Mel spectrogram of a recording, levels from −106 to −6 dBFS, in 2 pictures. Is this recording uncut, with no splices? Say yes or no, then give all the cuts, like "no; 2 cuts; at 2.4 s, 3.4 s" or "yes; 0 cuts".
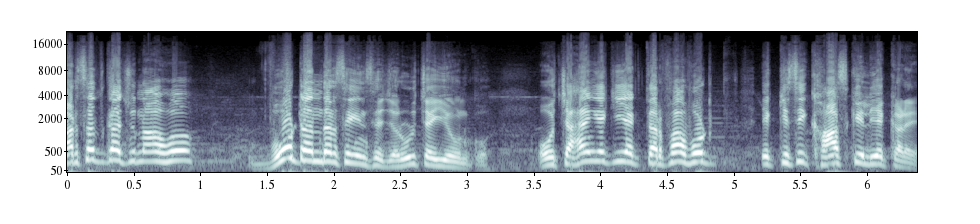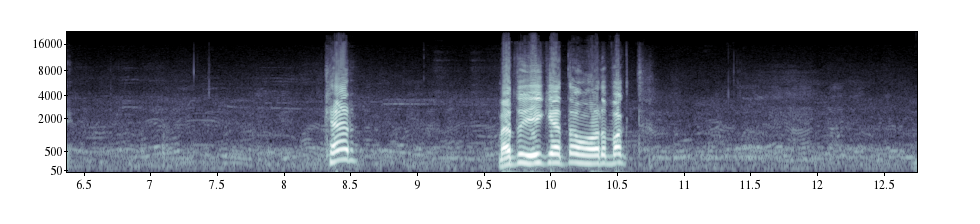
yes; 0 cuts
